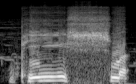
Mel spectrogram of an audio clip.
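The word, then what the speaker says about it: भीष्म: భీష్మ మహాప్రాణి భీ దీర్ఘంగా పలికిన తర్వాత ష్మాలోని షాద్విత్వం చేసుకుంటూ, అంటే 2 షాలు 2వ లైన్లో ఉంటుంది.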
